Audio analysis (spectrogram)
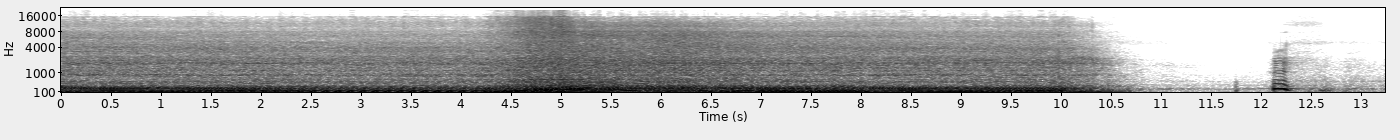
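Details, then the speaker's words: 1978 VW Scirocco with swapped 24v 2.8 VR6: deep, loud rumble with a fast pulsing beat swelling as it revs, then cutting off; possible exhaust leak or noisy muffler, idle smoothing out. "it sounded okay kind of exhaust leak noisy miler something going on over here"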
